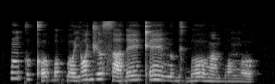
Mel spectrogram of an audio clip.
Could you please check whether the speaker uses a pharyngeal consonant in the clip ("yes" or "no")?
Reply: no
